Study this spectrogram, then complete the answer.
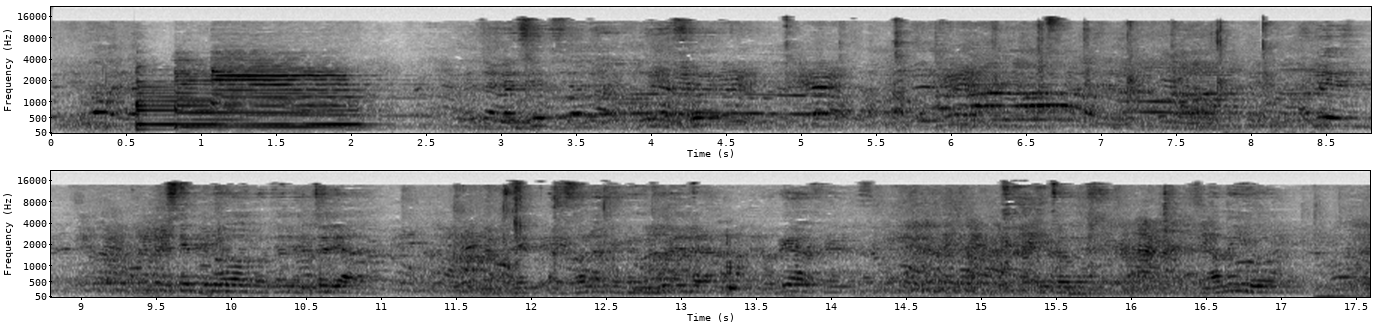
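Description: An electric guitar plays loudly through amplifiers.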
